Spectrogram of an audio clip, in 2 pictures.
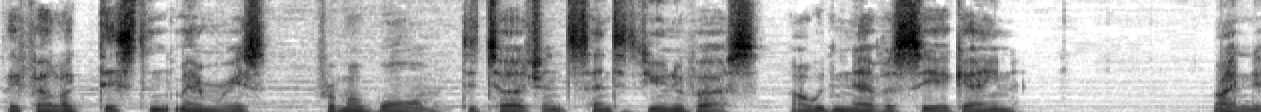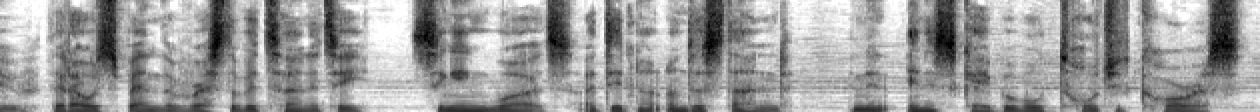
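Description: A man narrating a scripted first-person horror story in a measured, solemn, husky voice. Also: lowish voice, darkish tone. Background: music.

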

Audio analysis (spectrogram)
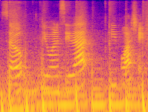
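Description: Woman vlogger with loud music behind. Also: medium pitch, brisk, gravelly. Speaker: travel vlogger. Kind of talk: casual travel vlog narration.

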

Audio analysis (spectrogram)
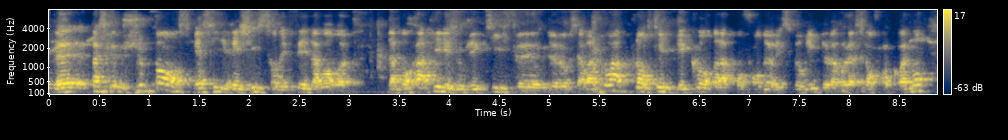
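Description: A man's voice: mid-range voice, lively intonation, a little fast. A male moderator hands over the floor politely, dotting his talk with fillers. His voice comes from far off in an echoey meeting room with some background hiss. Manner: polite, courteous handover with fillers. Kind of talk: introducing speakers at a panel. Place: meeting room with tables in a U shape. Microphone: far room camera. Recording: echoey room, distant mic.

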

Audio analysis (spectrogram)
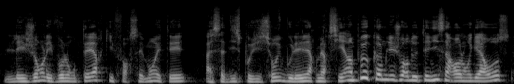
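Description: High-voiced man telling an anecdote. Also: fast, a little mellow. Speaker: sports commentator on a panel. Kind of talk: anecdotal storytelling. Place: radio studio. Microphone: studio desk microphone.

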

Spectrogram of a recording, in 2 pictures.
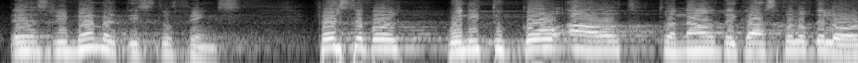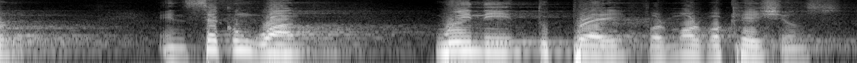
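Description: A man's voice: on the high side, measured pace, a little mellow. A young man from Colombia with a Spanish accent, giving an earnest, repetitive homily into a handheld microphone in a church. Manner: earnest, repetitive, preaching with hand gestures. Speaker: priest. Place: large church sanctuary. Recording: long church reverb.

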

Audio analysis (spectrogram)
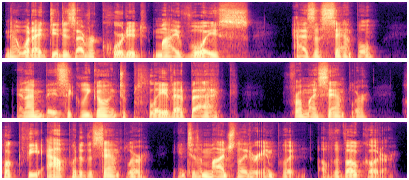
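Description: A man narrating a software tutorial, explaining step by step like an instructor. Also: deep voice, moderate pace, no echo, clean studio sound.

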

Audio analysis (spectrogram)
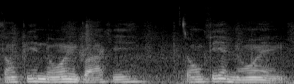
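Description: A man's voice: fairly low pitch, fairly even intonation, a little slow, mellow, dull audio, slight background noise. A young man from Canada hosting a casual livestream, chatting with viewers into a phone held at arm's length in a small room. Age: young adult. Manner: chatty, self-talking, upbeat with viewers. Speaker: livestream host.

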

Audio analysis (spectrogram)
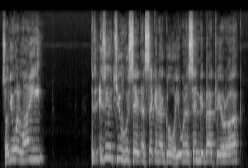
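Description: A man's voice: sits high, steady tone, brisk, a little mellow. A man with an Arabic accent, a native Arabic speaker hosting a heated online debate, mocking and combative, repeating himself as he talks. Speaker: debate host.

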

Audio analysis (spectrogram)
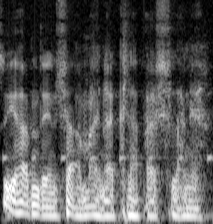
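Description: An actor playing a terminally ill, gruff and imperious old millionaire in a German radio play, speaking in a curt, commanding way. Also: male voice, extremely low pitch, moderate pace. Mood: gruff concern. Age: older.

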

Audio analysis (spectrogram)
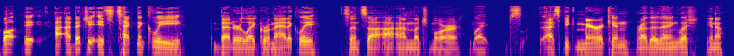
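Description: Low-voiced, joking podcast host man. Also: normal speed, smooth, no room sound. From Korea, raised in southeast Minnesota. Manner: joking, rambling, self-deprecating. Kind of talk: casual interview chat.

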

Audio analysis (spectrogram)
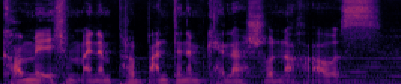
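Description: A man's voice: low-pitched, fairly quick, soft background music, natural voice. A man playing an impatient, scheming court alchemist with a questioning, insistent manner in a fantasy audio drama. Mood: calculating. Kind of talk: fan-made fantasy audio drama acting.

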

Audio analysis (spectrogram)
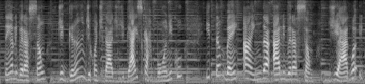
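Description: Woman narrator, steady instructional read, music bed clearly audible. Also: mid-range voice. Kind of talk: scripted voice-over narration. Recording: music under the voice.

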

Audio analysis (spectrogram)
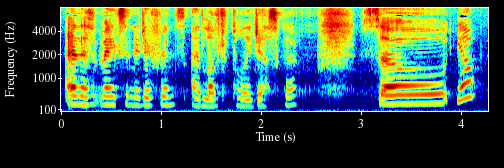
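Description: A woman's voice: on the high side, moderate pace, poor audio. A young woman casually introducing her amateur audition, chatty, hesitant and self-deprecating.

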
